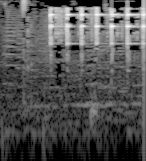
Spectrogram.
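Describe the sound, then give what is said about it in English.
A quiz buzzer goes off for question number five in a rapid, bright, bell-like trill of about seven quick pulses, fairly loud, with no talking over it. “Number five, buzzer's ready.”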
